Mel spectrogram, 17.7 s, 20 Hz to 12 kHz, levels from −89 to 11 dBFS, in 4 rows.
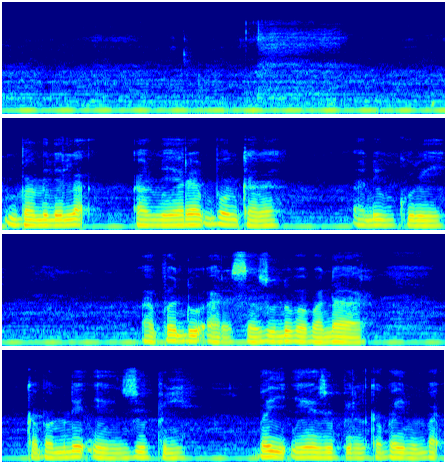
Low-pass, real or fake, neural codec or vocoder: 7.2 kHz; fake; codec, 16 kHz, 8 kbps, FreqCodec, larger model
